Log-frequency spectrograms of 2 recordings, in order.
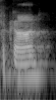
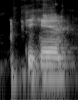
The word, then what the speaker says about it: pecan: Is it pronounced pecan? Pecan? Pecan? Depends on the area you're in.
